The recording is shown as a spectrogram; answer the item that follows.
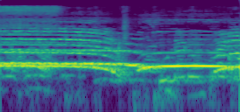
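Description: A long held note with overtones, steady in pitch, that bends down and breaks off about a second in, then starts again and holds.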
